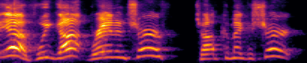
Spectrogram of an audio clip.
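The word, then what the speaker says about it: Scherff: still it's sherff right because it's so close to sheriff it's it's fine on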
